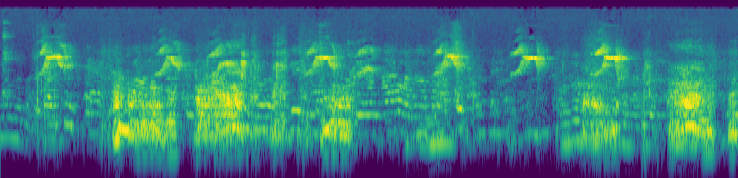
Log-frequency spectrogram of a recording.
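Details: Kofi, a Boxer, and Kiko, a Basenji, romping together: repeated harsh growl bursts roughly once a second, mixed with high squealing whines and yips throughout.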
